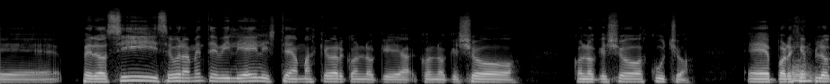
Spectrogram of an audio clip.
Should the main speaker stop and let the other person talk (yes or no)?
no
